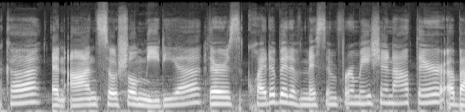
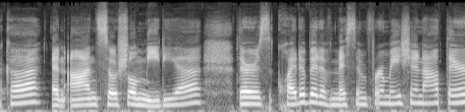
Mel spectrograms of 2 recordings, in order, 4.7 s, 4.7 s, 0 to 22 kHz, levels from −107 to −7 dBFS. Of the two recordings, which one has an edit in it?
first; 1 cut; at 2.0 s

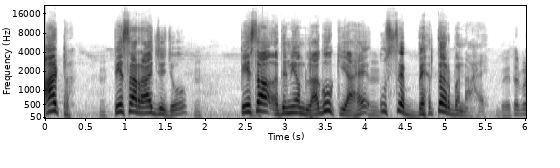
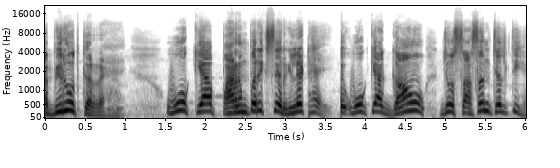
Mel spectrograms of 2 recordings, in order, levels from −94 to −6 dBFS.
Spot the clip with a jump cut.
second; 1 cut; at 3.7 s

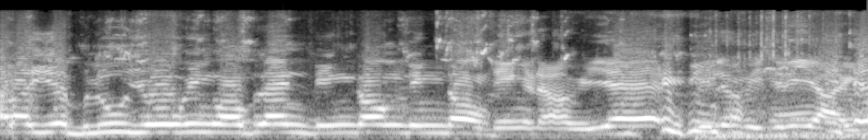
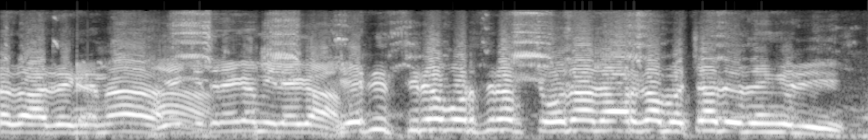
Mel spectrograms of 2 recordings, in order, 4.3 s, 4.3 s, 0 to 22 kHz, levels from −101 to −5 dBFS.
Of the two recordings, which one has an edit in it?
second; 1 cut; at 1.0 s

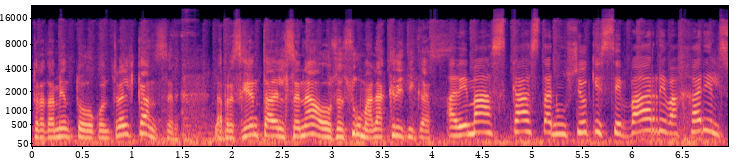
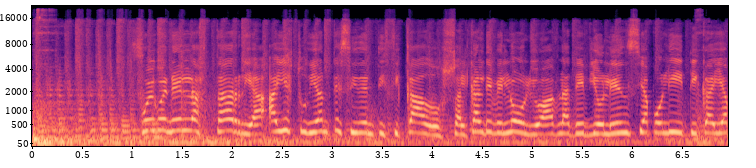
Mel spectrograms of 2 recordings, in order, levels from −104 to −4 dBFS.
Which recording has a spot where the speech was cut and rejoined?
second; 1 cut; at 1.1 s

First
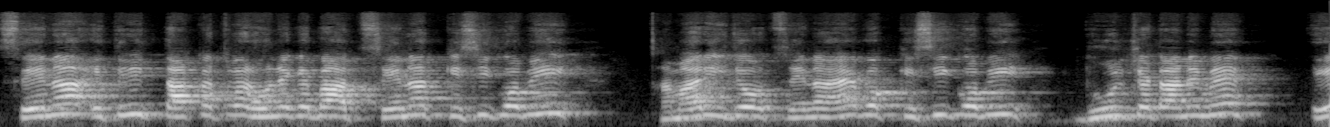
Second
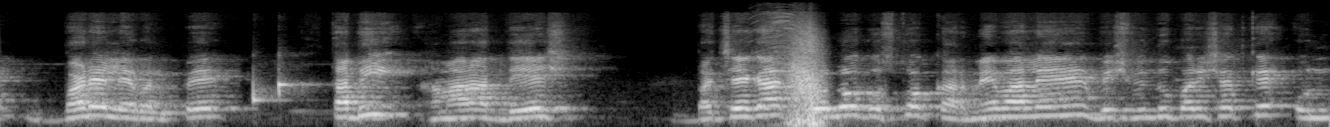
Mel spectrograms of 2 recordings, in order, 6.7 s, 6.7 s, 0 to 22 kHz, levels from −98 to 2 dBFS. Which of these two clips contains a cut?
second; 1 cut; at 4.0 s

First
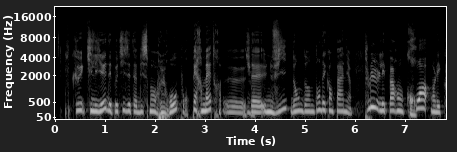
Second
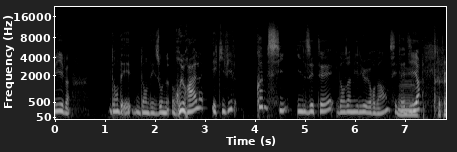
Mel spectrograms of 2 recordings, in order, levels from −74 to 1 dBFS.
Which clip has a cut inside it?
first; 1 cut; at 6.1 s

